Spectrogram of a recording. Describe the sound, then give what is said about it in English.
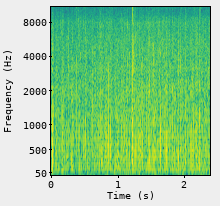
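Steady rain beats on a tent roof at a wild hillside campsite in Portugal during a cycling trip, a dense, continuous crackling patter of countless drops with a few louder splats, unbroken throughout. “Like an endless vat of popcorn being popped, the rain beats against our tent. Occasional heavy gusts of wind add to the symphony.”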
